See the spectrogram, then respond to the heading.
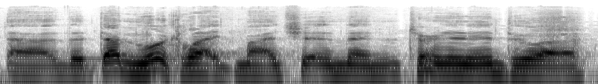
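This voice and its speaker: A man's voice: medium pitch, fairly even intonation, warm tone. Hesitant male interview host. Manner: halting questions with restarts, chuckles.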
